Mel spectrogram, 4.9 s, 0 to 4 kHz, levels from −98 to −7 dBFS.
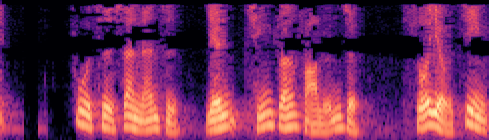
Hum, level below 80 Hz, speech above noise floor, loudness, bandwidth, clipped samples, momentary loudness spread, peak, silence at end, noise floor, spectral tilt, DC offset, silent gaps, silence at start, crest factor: none; -48 dBFS; 39 dB; -22 LUFS; 3.8 kHz; under 0.1%; 13 LU; -4 dBFS; 0 s; -59 dBFS; -12 dB/octave; under 0.1%; none; 0 s; 18 dB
